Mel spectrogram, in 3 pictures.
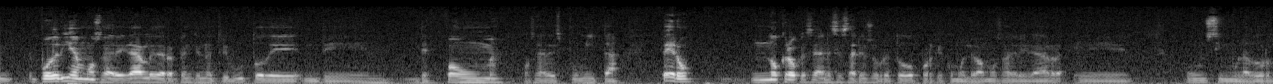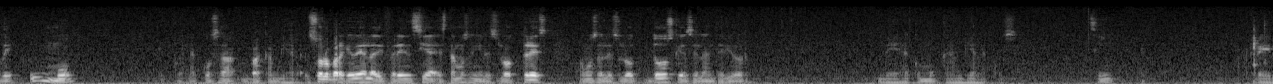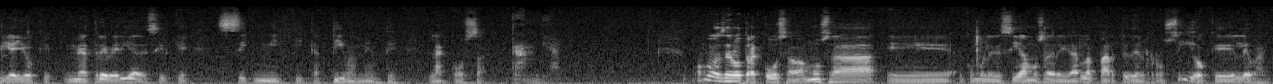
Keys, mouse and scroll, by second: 14.8 click, 17.7 click, 19.5 click, 20.7 click, 24.2 ctrl+Right, 32.3-33.5 drag, 34.8-35.5 shift+scroll up 3.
